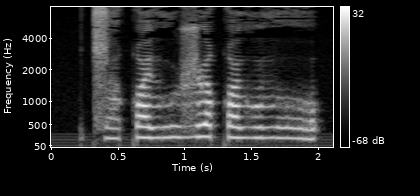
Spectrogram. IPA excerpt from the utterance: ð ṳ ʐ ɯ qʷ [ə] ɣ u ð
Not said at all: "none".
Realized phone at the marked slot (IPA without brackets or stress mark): ɯ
